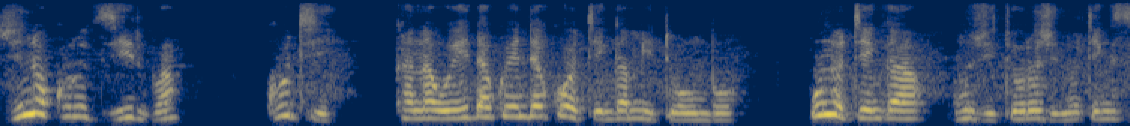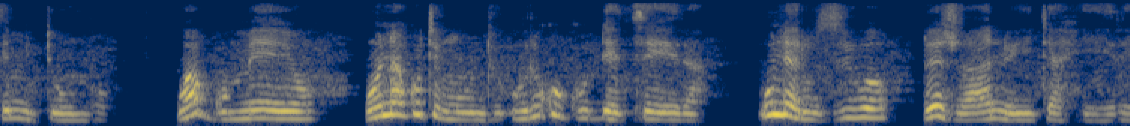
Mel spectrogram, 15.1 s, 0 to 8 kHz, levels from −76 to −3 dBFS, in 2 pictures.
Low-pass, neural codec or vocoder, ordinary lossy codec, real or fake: 7.2 kHz; vocoder, 44.1 kHz, 128 mel bands every 512 samples, BigVGAN v2; AAC, 32 kbps; fake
